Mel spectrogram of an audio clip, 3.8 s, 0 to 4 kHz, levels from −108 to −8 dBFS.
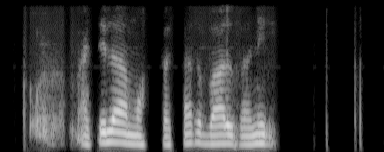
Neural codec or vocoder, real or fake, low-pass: codec, 16 kHz, 1 kbps, X-Codec, HuBERT features, trained on LibriSpeech; fake; 3.6 kHz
